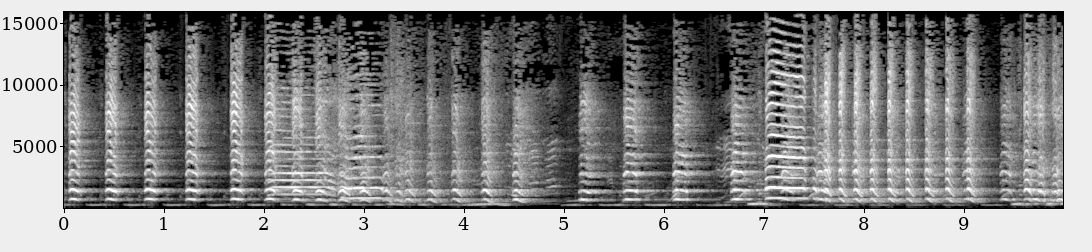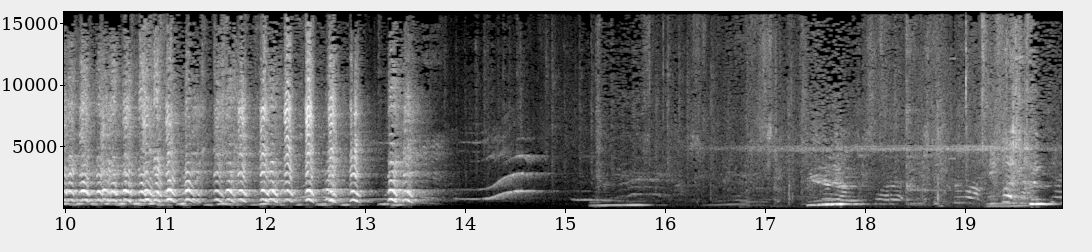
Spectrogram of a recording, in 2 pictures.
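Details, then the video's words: Pair of adult siamang gibbons duetting at Schmutzer Primate Center, a territorial morning song: rapid trains of loud harmonic barks accelerating into dense bursts, then breaking into rising wails and scattered hoots near the end. "Duet Song of Siamang Gibbons (Symphalangus syndactylus)"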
